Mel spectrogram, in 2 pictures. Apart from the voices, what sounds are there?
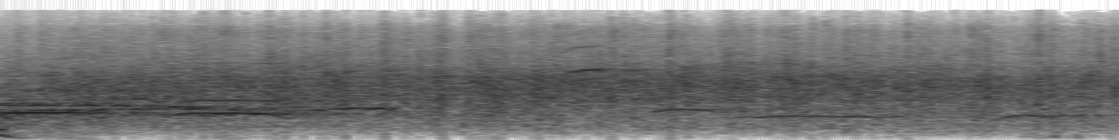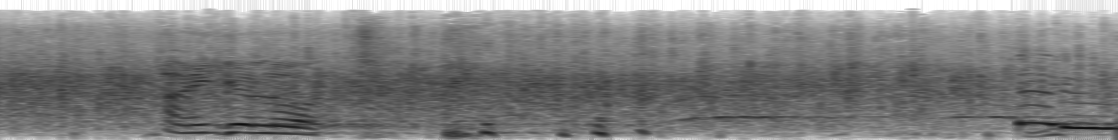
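audience applause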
